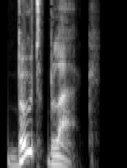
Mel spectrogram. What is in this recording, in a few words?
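"bootblack", British English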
